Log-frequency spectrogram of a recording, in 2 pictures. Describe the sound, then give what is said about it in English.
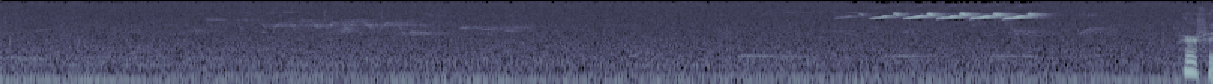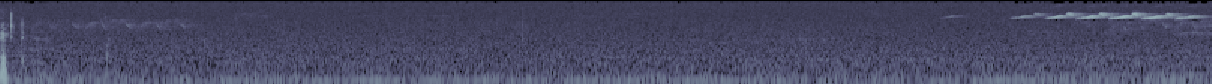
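A black-and-white striped, nuthatch-like songbird sings twice, each song a quick series of thin, very high, squeaky paired notes, over steady low rumble from a road with a brief thump in between. “Very stripey. But they act a lot like nuthatches. They climb up and down trunks and branches and go upside down.”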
